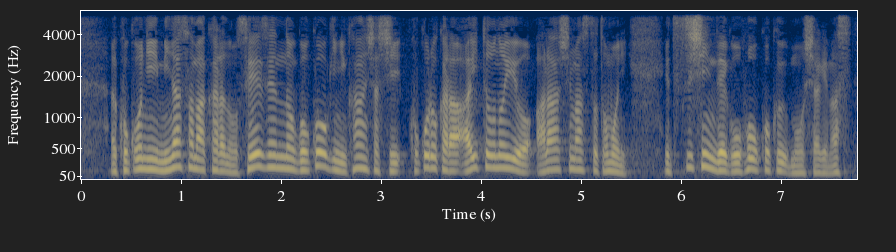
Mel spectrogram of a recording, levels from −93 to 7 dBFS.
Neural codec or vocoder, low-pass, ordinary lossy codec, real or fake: none; 5.4 kHz; none; real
